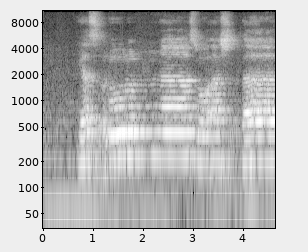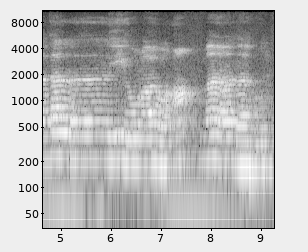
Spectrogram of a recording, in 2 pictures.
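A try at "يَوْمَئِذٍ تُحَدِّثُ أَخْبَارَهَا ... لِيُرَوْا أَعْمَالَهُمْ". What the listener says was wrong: Lamnya jangan kelamaan. Ashtatal liyuraw a'malahum.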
